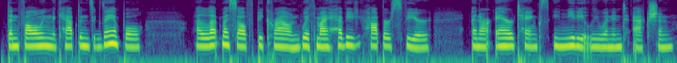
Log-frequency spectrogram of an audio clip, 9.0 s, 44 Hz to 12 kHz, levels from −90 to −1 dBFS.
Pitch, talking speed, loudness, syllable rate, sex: 200 Hz, 155 wpm, -17 LUFS, 5.2 syllables/s, female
